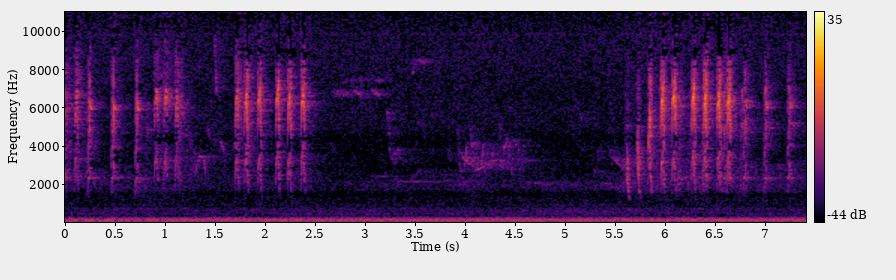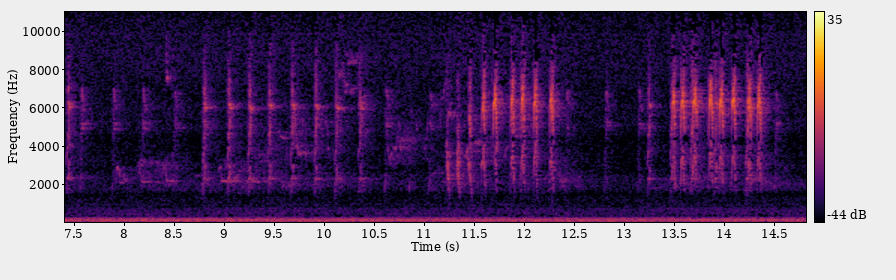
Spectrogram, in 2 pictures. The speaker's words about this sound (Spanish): Atardecer en el bosque.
